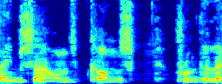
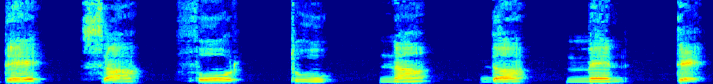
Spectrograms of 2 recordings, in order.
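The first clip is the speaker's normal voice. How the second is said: syllable by syllable, very slow; sounding out words; much slower than usual. Shown as a demonstration. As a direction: break Desafortunadamente into slow syllables. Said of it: "how to break it down into syllables".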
